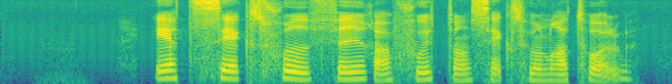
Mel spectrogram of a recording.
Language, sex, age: Swedish, female, 30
